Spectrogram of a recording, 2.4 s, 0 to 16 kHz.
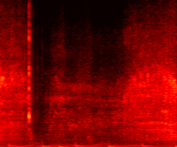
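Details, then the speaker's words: Hobby Plus 1/24 brushless Speck SCT RC truck driven off-road over twigs: sharp ratcheting clicks about twice a second under the motor whir. Debris jammed in the drivetrain is suspected, or possibly a lost gear tooth. It later seemed to clear up. "It started making a clicking noise. I don't know if there's something jammed in this thing, in the drivetrain, but it sounds like he lost a tooth or something."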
